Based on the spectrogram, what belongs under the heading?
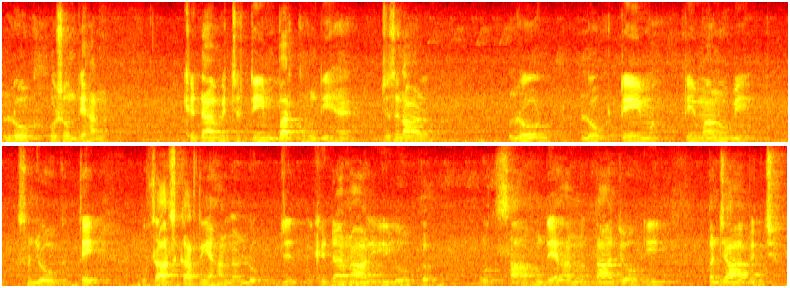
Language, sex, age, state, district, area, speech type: Punjabi, male, 30-45, Punjab, Mansa, urban, spontaneous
